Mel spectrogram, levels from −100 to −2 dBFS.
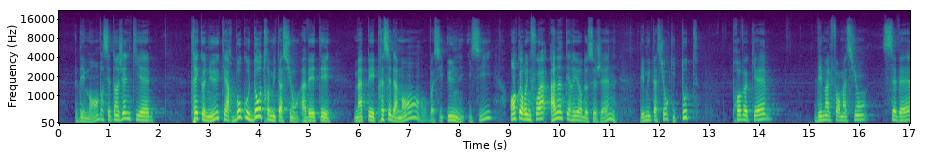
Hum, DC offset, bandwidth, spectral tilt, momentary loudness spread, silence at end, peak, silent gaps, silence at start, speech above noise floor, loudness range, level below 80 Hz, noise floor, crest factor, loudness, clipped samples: none; under 0.1%; 15.5 kHz; -6.5 dB/octave; 13 LU; 0 s; 0 dBFS; none; 0.35 s; 44 dB; 6 LU; -52 dBFS; -62 dBFS; 20 dB; -19 LUFS; under 0.1%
